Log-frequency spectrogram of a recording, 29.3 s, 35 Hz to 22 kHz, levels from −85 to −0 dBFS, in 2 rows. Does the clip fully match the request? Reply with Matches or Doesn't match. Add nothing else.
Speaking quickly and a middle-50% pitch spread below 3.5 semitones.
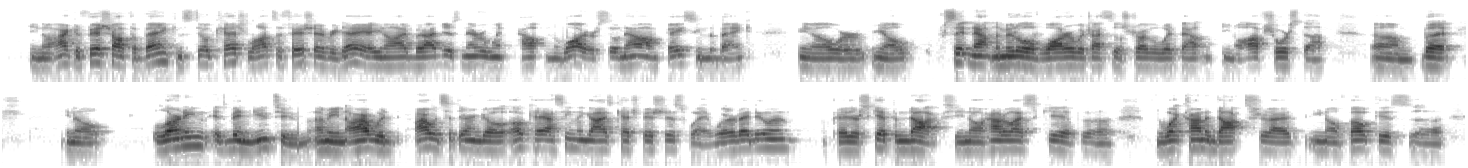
Matches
